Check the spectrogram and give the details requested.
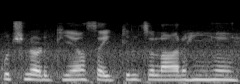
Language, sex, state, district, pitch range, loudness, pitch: Hindi, female, Chhattisgarh, Raipur, 210-220 Hz, -15 LUFS, 215 Hz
